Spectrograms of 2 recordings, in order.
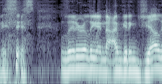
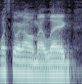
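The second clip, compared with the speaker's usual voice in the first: put-on distressed, distraught voice. Retelling waiting in the hospital: imitating own distress. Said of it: "insanely tired and, like, distraught".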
